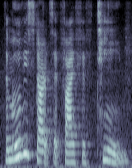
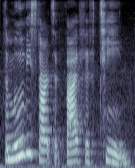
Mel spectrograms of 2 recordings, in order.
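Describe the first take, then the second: Both takes have the same delivery.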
